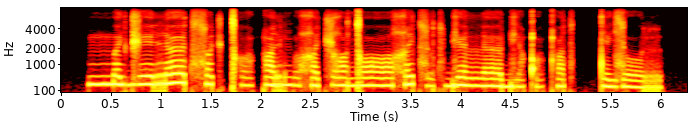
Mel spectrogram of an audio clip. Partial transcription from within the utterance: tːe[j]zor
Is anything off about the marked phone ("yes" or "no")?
no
